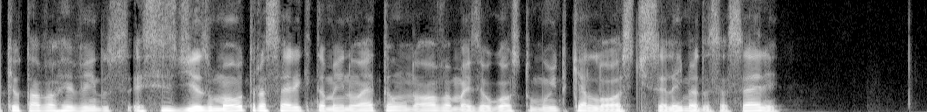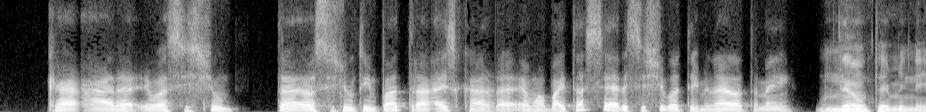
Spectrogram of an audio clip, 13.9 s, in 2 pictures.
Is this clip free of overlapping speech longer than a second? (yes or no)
yes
